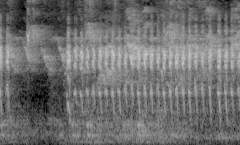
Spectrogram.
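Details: Tengkek buto kingfisher, noted for calling all day without a break. After a short sweeping note it launches into a rapid rattle of high, evenly spaced notes lasting to the end.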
